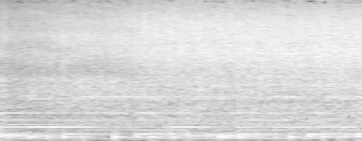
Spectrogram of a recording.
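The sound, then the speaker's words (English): Meat sizzling and frying in a hot pan, a steady, dense crackle with faint popping that holds at an even level throughout, with no voices. “I just take the meat and I just put it into the pan.”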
